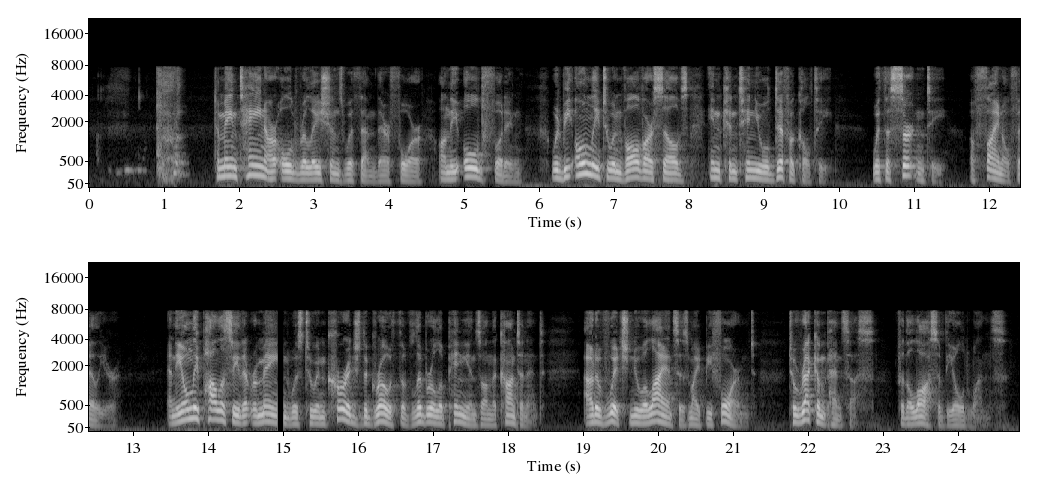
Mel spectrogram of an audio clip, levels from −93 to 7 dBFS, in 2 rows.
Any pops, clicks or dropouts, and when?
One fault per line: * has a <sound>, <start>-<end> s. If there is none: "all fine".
* has a cough, 0.1-1.4 s
* has a dropout, 14.9-15.0 s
